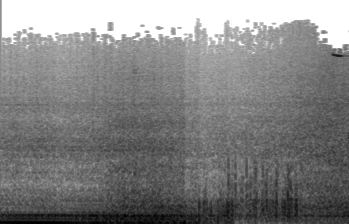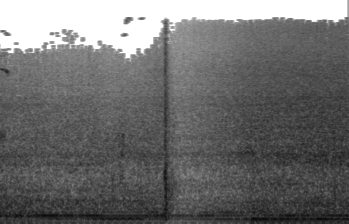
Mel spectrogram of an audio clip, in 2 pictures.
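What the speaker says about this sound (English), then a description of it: "Fan is turning, not making any noise. AC compressor's moving." A Ford Crown Victoria idles steadily with its new radiator fan spinning and the AC compressor running, a continuous low engine hum with light wind noise and a brief click partway through.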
